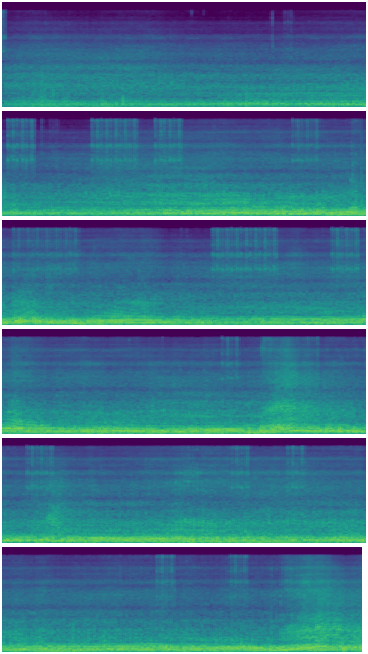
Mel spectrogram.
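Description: A long procession of touring and cruiser motorcycles passing along a highway, many engines running together in a steady low drone. It grows louder over the first eight seconds or so as the bikes approach, then holds steady, with a few louder passes.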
